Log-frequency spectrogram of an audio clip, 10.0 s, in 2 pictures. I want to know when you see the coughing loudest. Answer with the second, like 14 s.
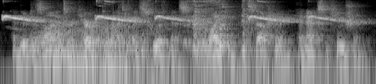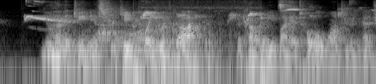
3 s.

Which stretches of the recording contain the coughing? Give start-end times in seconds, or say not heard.
1.6-3.5.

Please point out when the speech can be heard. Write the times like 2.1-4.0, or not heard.
0.1-4.8, 5.5-9.9.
